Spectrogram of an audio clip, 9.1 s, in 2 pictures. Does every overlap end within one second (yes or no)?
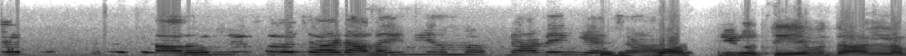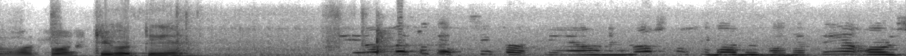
yes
